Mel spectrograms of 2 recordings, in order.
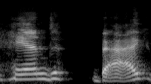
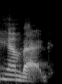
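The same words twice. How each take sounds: First: Every sound in the word is pronounced separately. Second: Neighbouring sounds blend into one another. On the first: "instead of saying handbag" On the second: "we say handbag"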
